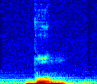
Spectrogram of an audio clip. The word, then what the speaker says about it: 聞: Kiku, Çince okunuşu bun.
